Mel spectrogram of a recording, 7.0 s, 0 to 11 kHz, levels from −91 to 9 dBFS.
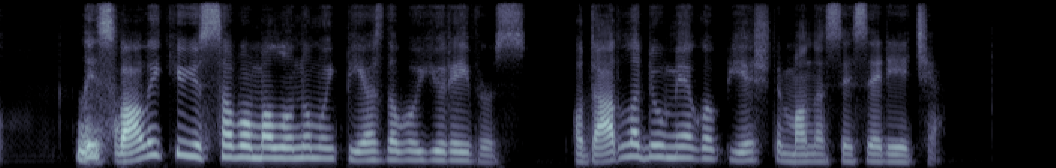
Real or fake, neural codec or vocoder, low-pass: fake; codec, 16 kHz in and 24 kHz out, 0.9 kbps, LongCat-Audio-Codec, four codebook decoder; 9.9 kHz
